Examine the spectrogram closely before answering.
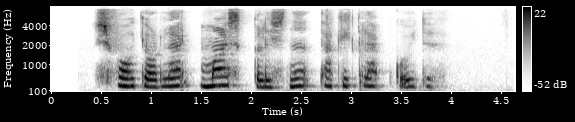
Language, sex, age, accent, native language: Uzbek, female, 18-24, Xorazm, Uzbek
